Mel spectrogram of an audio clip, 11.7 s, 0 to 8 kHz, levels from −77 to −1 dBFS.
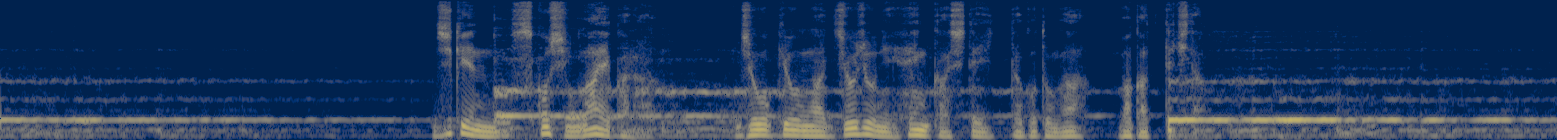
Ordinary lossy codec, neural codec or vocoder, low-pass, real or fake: none; codec, 16 kHz, 4 kbps, FreqCodec, larger model; none; fake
